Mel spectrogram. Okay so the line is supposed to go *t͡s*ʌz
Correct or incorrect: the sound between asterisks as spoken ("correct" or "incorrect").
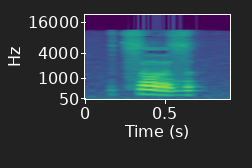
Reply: correct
